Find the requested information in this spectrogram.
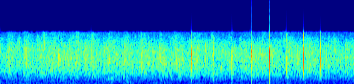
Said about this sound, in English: There may be people in the overflow that are over there, and please just know if we could see you, just know that our applause is for you as well. Thank you. You may be seated.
